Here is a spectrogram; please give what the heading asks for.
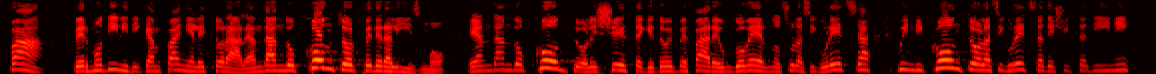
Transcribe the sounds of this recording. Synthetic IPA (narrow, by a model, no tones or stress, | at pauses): fa | permot̪̬iːvid̪ikampaɲːaelet̪ːoɾaːleand̪and̪okont̪ɾoilfed̪eɾalizmo̰ | eand̪and̪okont̪ɾoleʃːelt̪ek̟ed̪ːovɾebːefaːɾeuŋɡovɛrnosulasikuɾet̪sːakwind̪ikont̪ɾolasikuɾet̪sːad̪ejt͡ʃit̪ːad̪iːni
